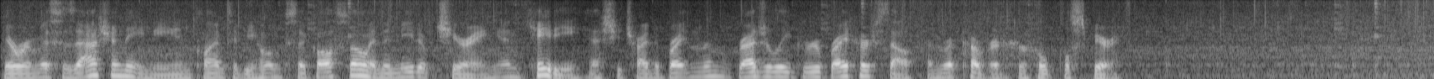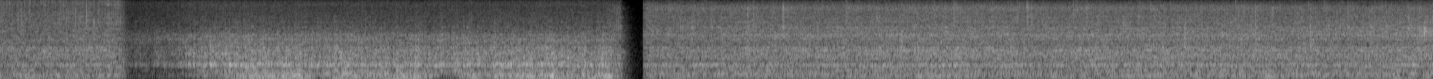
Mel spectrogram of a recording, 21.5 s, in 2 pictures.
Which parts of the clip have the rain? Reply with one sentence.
The rain can be heard from 0.0 to 21.4 s.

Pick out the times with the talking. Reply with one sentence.
You can hear the talking from 0.0 to 8.5 s.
